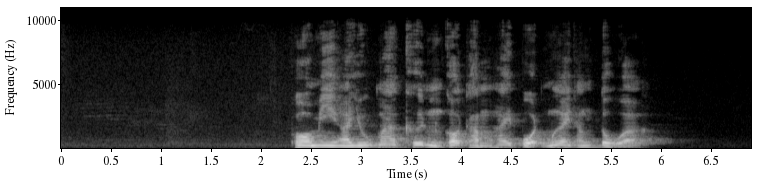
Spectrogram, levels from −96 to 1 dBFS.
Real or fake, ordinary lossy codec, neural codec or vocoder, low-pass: real; none; none; 9.9 kHz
